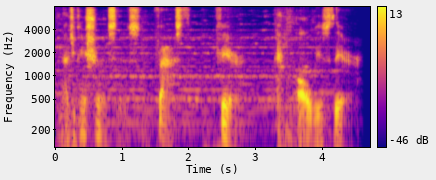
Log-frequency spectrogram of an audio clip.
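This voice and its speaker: A man's voice: a bass voice, slow, creaky. A man narrating a scripted advertisement as an announcer. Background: new-age background music.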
